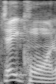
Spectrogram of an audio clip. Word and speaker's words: Jaquan: Jaquan.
